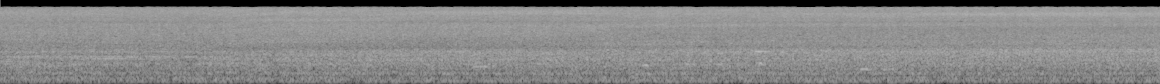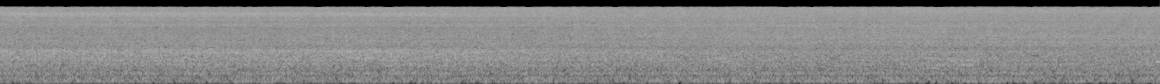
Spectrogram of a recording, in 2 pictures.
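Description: Children splash and play in shallow water.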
